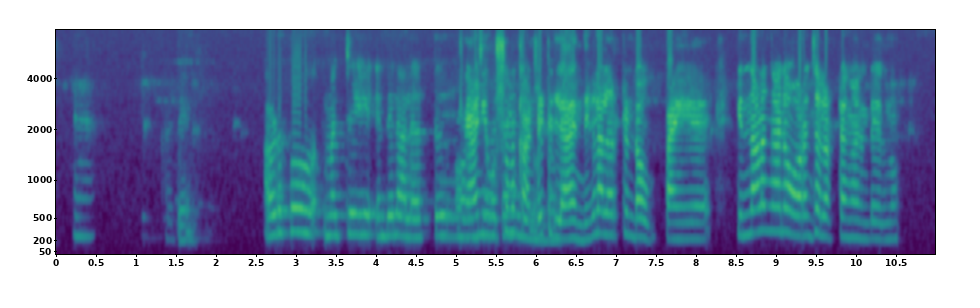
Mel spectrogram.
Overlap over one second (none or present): present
